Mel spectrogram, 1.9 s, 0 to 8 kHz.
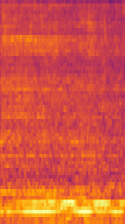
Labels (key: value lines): label: anthrophony, boat engine
recorder: SoundTrap 500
